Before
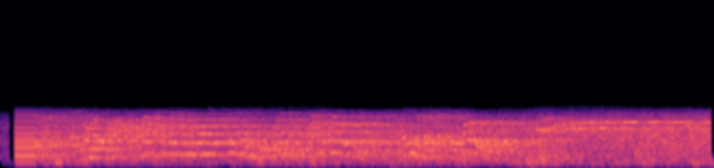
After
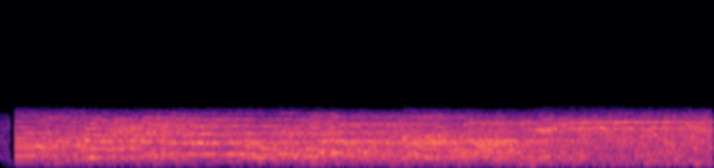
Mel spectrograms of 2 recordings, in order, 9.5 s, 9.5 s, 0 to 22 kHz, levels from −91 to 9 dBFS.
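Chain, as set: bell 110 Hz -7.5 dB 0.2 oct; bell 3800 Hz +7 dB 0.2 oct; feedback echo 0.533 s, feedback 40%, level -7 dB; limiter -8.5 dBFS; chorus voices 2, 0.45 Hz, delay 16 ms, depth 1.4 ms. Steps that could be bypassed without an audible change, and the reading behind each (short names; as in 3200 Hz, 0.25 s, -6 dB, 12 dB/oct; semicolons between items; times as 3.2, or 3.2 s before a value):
bell 3800 Hz: input band ends at 1400 Hz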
